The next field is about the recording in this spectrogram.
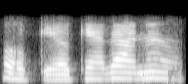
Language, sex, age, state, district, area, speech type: Malayalam, female, 30-45, Kerala, Kottayam, rural, conversation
